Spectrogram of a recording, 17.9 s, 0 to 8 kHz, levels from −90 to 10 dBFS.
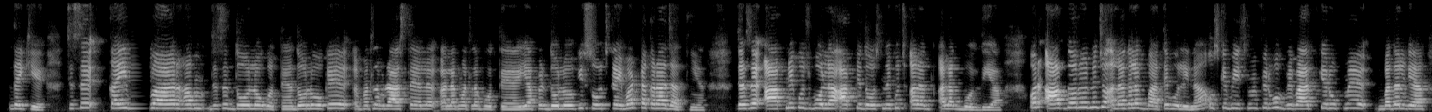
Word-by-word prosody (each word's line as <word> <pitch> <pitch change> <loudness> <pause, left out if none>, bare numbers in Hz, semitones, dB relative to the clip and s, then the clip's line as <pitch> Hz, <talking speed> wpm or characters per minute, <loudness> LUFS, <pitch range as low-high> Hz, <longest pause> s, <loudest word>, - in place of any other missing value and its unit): देखिए, 255 -8 -2 0.3
जैसे 325 +4 -4 0.3
कई 300 +1 +3 0.3
बार 290 -1 +5
हम 280 0 0
जैसे 255 +4 -6
2 265 0 +1
लोग 260 -1 0
होते 225 -1 -6
हैं, 220 0 -4
2 250 +2 +1
लोगों 260 0 0
के 290 -1 -1
मतलब 250 0 -5
रास्ते 235 +2 +2
अलग 250 0 -3
अलग 230 0 -1
मतलब 240 -1 -5
होते 220 -1 -6
हैं 210 0 -3
या 225 +1 0
फ़िर 260 0 -4
2 245 0 +3
लोगों 255 +1 +2
की 300 +3 -5
सोच 270 -1 -4
कई 265 -2 +1
बार 295 +2 +1
टकरा 290 -2 +3
जाती 205 -5 -4
है। 170 - -10 0.4
जैसे 280 +3 +5
आपने 270 +5 +6
कुछ 325 -3 -5
बोला, 290 -1 +3
आपके 275 +1 +4
दोस्त 265 -1 -3
ने 280 - -4
कुछ 300 +1 -10
अलग 275 -1 0 0.2
अलग 255 0 0
बोल 200 -4 -3
दिया 180 -1 -5 0.4
और 345 +1 +4 0.2
आप 300 +1 +7
दोनों 340 +1 0
ने 350 - -1
जो - - +2
अलग-अलग 295 0 0
बातें 250 +2 -1
बोली 235 -4 -1
ना 230 +6 -3
उसके 305 +1 -7
बीच 295 0 -4
में 300 - -8
फ़िर 315 -1 -6
वो 340 +1 -2
विवाद 265 -1 +4
के 300 - -4
रूप 290 -1 -7
में 295 -1 -2 0.3
बदल 275 +2 +1
गया। 245 -3 +1
270 Hz, 210 wpm, -20 LUFS, 245-295 Hz, 0.4 s, आप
